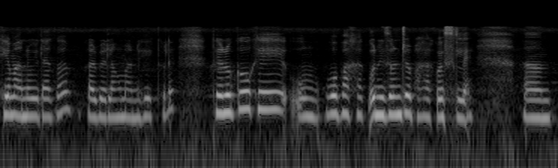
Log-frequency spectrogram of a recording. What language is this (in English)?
Assamese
